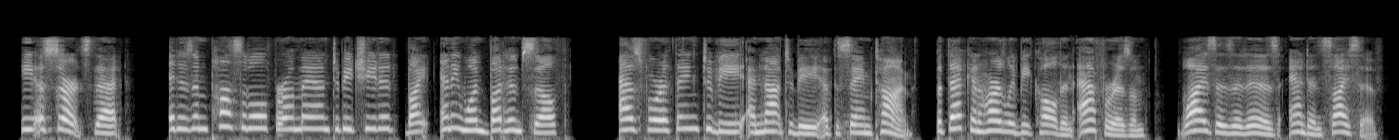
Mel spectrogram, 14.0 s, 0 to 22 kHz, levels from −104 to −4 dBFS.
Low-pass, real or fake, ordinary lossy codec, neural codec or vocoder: 7.2 kHz; real; AAC, 32 kbps; none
